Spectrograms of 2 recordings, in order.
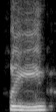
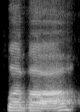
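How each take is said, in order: First: It is said like English 'cleave', American-style. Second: It ends with an 'ay' vowel sound, German-style.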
